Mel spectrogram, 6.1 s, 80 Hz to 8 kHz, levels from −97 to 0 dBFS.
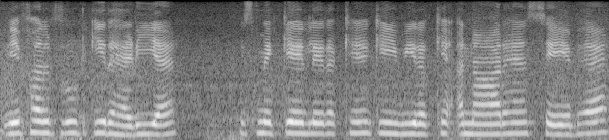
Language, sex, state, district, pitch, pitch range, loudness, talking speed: Hindi, female, Haryana, Rohtak, 225 Hz, 210-230 Hz, -15 LUFS, 155 wpm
